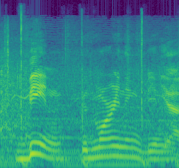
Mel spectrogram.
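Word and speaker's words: Bin: Uh you can call me Ban. It is be B I N.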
